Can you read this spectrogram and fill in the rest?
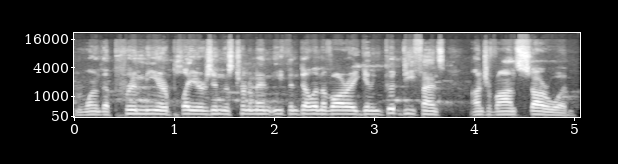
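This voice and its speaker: High-voiced man calling live basketball, noisy background. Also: quick pace. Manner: excitable, calling plays as they happen. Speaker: play-by-play sports announcer. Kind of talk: live basketball radio commentary. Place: indoor basketball game, live. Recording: noisy live gym broadcast.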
